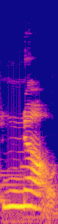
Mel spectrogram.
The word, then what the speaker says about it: know: We know y sabemos. Y vamos a parar aquí porque quiero hablar de este verbo know, porque tiene una K, pero la K no suena.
